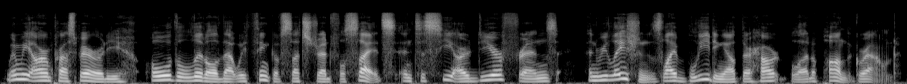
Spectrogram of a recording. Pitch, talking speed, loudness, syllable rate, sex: 160 Hz, 210 wpm, -18 LUFS, 5.0 syllables/s, male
